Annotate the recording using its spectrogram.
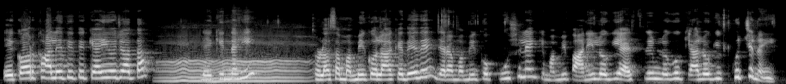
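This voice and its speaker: Woman acting as a nagging mother, comedy sketch, scolding, fairly high voice. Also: darkish tone, lightly acted. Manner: scolding, nagging, quick complaints. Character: scolding, complaining middle-aged mother.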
